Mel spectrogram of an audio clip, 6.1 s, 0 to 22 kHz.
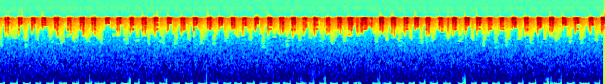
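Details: Meadow katydid (등줄어리쌕쌔기), a 2020 recording from Korea's National Institute of Biological Resources: a high, dry buzzing song in rapid, steady pulses, about seven each second. No other sounds can be heard.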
